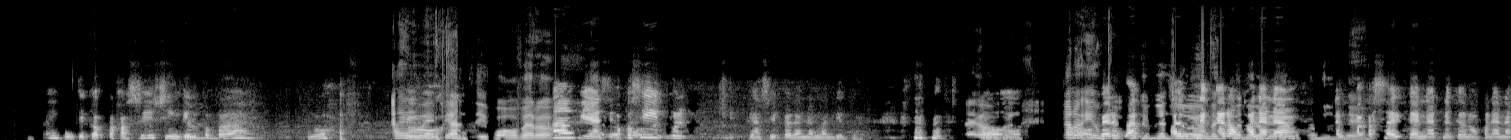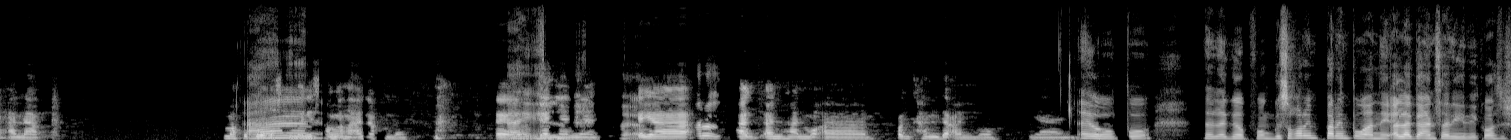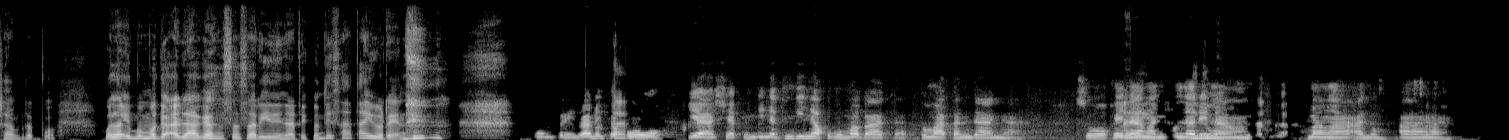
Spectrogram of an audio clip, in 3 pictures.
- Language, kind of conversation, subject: Filipino, unstructured, Paano mo ipinagdiriwang ang tagumpay sa trabaho?
- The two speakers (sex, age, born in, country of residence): female, 25-29, Philippines, Philippines; female, 40-44, Philippines, Philippines
- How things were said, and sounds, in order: mechanical hum; laughing while speaking: "Oo"; chuckle; chuckle; static; chuckle; chuckle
